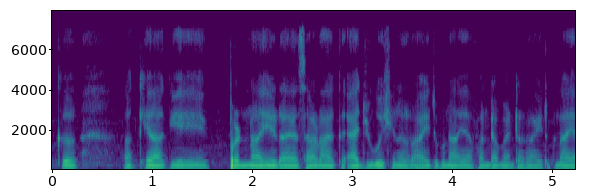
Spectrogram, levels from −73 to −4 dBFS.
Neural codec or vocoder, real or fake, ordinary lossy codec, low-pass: codec, 24 kHz, 6 kbps, HILCodec; fake; none; 7.2 kHz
